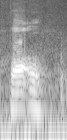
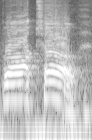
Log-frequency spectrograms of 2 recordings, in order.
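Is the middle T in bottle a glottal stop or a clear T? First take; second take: glottal stop; clear T. First: The middle T is a glottal stop. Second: The middle T is clearly pronounced.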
